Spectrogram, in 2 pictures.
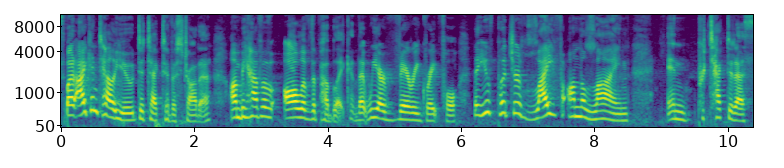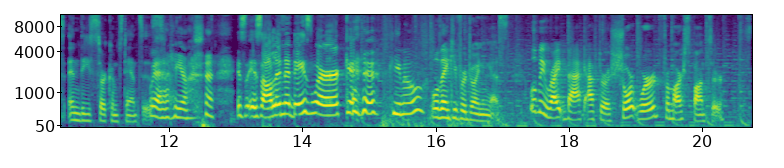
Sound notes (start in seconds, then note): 14.9 chuckles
